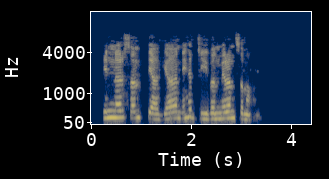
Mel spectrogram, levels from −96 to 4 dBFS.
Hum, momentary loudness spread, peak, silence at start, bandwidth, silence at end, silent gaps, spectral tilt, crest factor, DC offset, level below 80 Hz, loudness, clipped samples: none; 9 LU; -8 dBFS; 0.25 s; 7.6 kHz; 1.2 s; 1.05-1.14 s; -4.5 dB/octave; 18 dB; under 0.1%; -68 dBFS; -25 LUFS; under 0.1%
